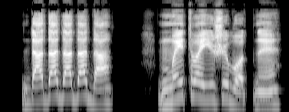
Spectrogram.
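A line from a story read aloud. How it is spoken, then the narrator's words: Joyful chatter of women. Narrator (Russian): радостно загомонили женщины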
